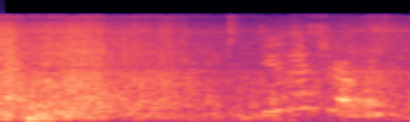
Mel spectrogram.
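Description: Water splashing: a loud splash right at the start that dies away over about half a second.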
